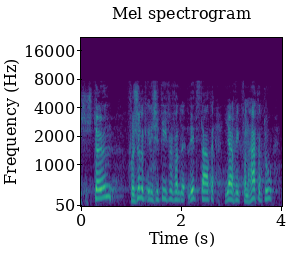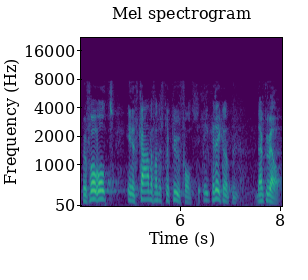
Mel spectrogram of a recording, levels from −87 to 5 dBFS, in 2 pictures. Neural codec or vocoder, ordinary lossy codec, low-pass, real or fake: codec, 16 kHz, 16 kbps, FunCodec, trained on Chinese and English, 50 frames a second; none; none; fake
